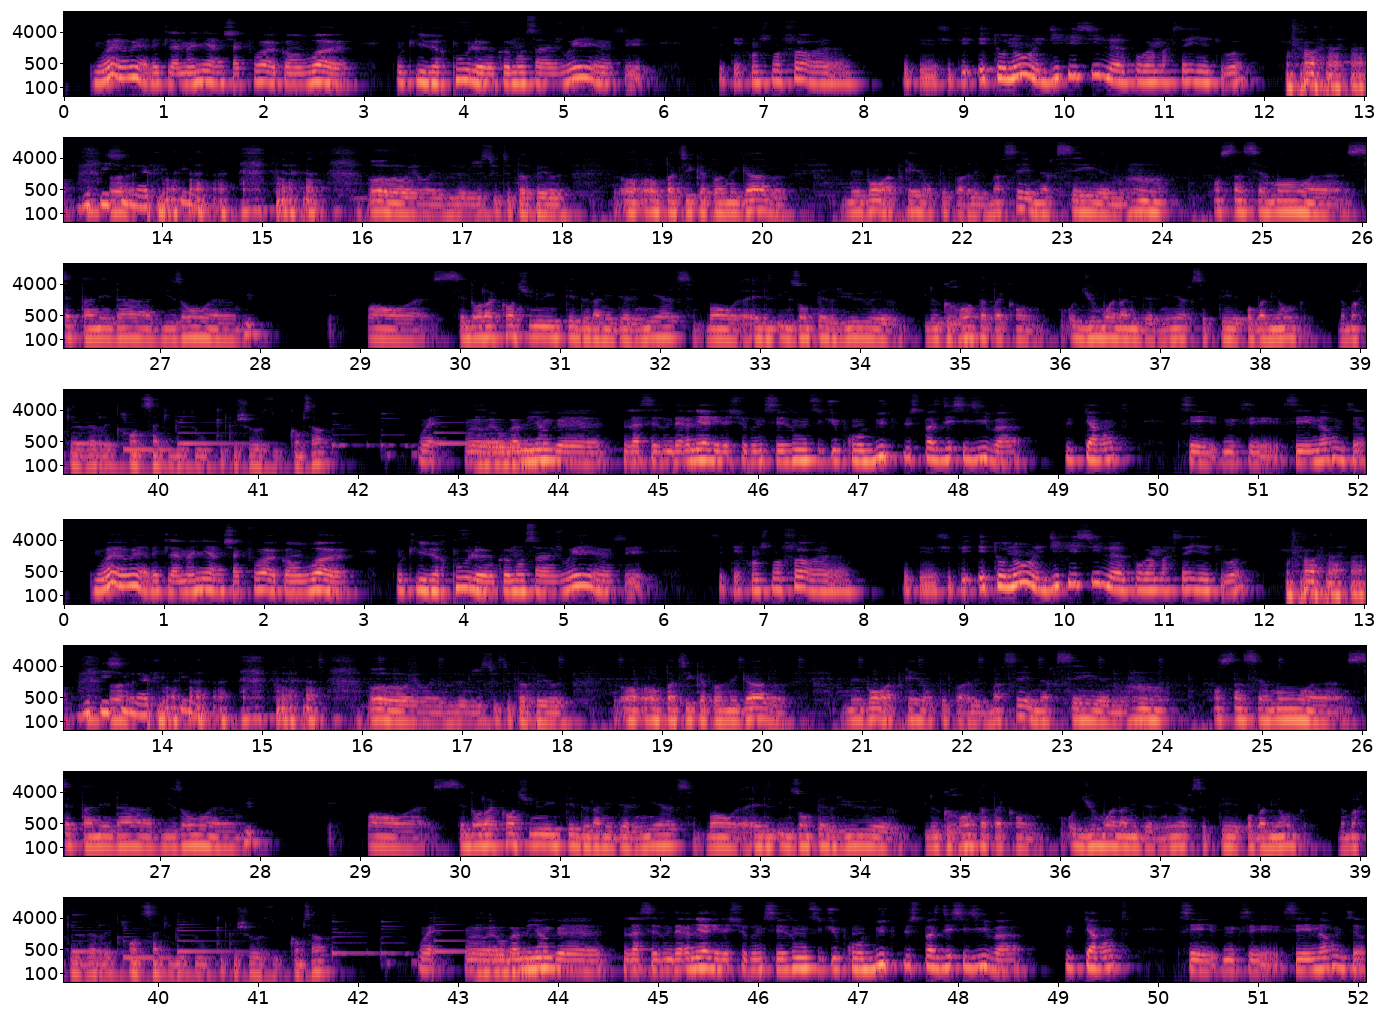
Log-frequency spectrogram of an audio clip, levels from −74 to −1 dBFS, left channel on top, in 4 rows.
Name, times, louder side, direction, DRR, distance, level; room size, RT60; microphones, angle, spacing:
voice 1, 0.3-2.8 3.3-5.8 6.7-7.9 8.4-11.8 13.2-13.9 14.2-14.4 27.8-28.0 42.5-48.7 49.1-49.7 50.2-52.0, right 1 dB, 15° right, 4 dB, 0.6 m, -27 dB
voice 2, 12.2-24.1 24.5-27.9 29.1-35.8 36.1-38.5 38.8-41.7 43.1-43.9 44.7-44.8, equal, ahead, 4 dB, 1.1 m, -30 dB
sound 1, 15.1-25.3, equal, 80° right, 2.8 m, -51 dB
Plucked string instrument, 39.1-41.1 41.7-44.5 44.8-44.9 45.3-45.4, left 1 dB, 35° right, 0.9 m, -40 dB
8.2 x 5.7 x 5.7 m, 0.41 s
head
